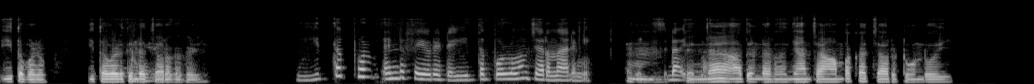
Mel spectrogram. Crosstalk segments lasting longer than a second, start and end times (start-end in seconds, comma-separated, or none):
none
